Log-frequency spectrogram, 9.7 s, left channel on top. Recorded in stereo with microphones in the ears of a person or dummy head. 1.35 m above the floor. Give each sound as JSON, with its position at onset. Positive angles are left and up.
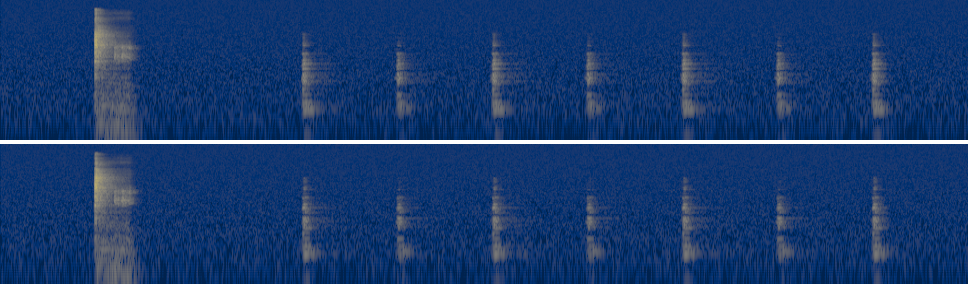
{"t": 0.9, "sound": "frying", "side_deg": 5, "distance_m": 2.0}
{"t": 3.0, "sound": "ticking", "side_deg": 55, "distance_m": 4.5}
